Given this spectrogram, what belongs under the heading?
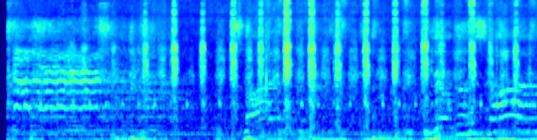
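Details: Dog named Leona gives a run of quick, sharp sneezes and snorts over background music.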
